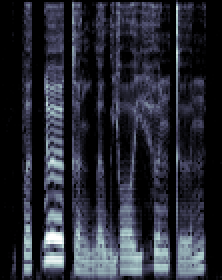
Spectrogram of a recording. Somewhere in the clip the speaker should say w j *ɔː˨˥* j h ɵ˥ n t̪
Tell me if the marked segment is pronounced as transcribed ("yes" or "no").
no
